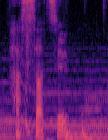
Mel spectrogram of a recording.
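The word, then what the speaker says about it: 八冊: 8 books are hassatsu because the hachi and satsu run together in speech, so you get hassatsu, and sansatsu for 3.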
